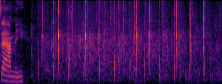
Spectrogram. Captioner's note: applauding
